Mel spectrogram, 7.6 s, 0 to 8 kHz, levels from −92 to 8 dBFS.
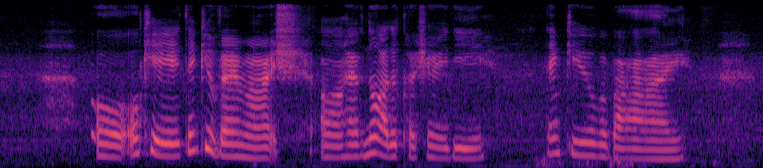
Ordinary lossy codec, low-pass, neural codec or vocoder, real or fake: none; 7.2 kHz; none; real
